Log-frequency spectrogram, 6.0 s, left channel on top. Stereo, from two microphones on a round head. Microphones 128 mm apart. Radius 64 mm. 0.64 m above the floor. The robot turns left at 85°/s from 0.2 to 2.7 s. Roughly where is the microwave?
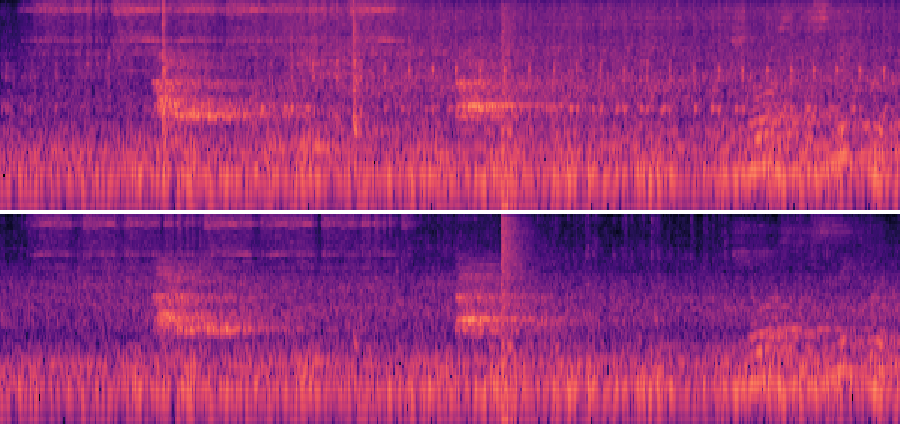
Right.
